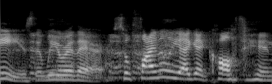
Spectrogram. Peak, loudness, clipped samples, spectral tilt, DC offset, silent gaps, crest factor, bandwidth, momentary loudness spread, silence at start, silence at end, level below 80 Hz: -2 dBFS; -21 LUFS; under 0.1%; -2 dB/octave; under 0.1%; none; 20 dB; 13 kHz; 11 LU; 0 s; 0 s; -80 dBFS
